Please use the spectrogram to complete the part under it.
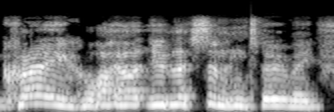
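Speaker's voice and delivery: put-on light, childlike calling voice. While reading viewer comments, the speaker relays his son shouting at the phone, imitating Alad shouting. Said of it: "is shouting at the phone saying".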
